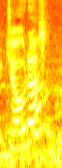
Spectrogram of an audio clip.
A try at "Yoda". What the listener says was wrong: I think it's pronounced Yoda. I think it's a soft J.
